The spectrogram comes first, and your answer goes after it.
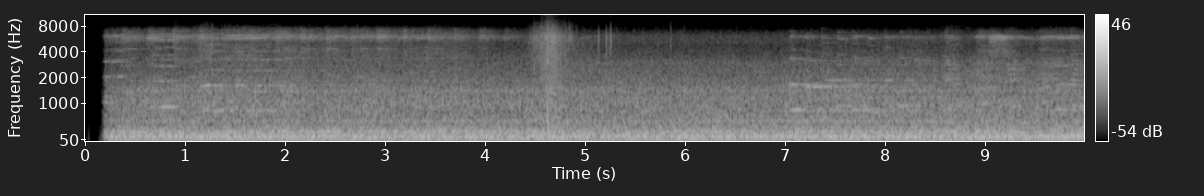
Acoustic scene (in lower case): bus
